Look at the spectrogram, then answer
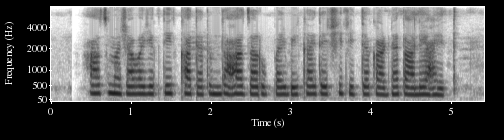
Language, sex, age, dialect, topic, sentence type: Marathi, female, 31-35, Standard Marathi, banking, statement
